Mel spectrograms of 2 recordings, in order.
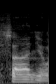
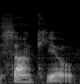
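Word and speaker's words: Sanyo: mispronounce I did uh it's not a Sano it's a sanio s an K yo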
